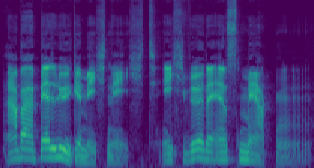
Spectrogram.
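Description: Guy reading as a creepy hooded game messenger, slow and commanding, portentous, forceful edge, audiobook style. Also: mid-range voice, big pitch swings, gravelly, voice pushed up, full character voice. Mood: threatening. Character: menacing hooded yellow-eyed messenger of a dark game world. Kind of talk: dramatic audiobook character voice.

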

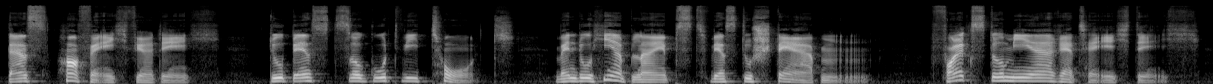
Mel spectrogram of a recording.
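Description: A man voicing a menacing hooded messenger from a dark game world, speaking in a slow, commanding, portentous way for an audiobook. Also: mid-range voice, expressive, smooth, voice pushed up, exaggerated voice. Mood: ominous. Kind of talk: dramatic audiobook character voice.

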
